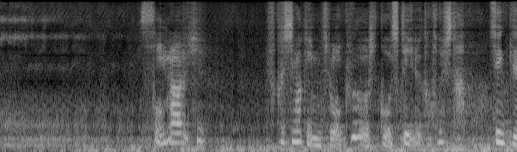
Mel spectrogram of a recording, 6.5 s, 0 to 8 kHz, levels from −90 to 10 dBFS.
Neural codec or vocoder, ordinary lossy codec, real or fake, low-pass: codec, 16 kHz, 1 kbps, FunCodec, trained on Chinese and English, 50 frames a second; none; fake; none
